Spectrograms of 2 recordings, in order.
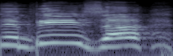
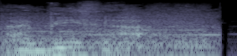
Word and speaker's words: Ibiza: rather be partying in Ibiza than bearing milk for you Dana it's pronounced Ibiza oh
